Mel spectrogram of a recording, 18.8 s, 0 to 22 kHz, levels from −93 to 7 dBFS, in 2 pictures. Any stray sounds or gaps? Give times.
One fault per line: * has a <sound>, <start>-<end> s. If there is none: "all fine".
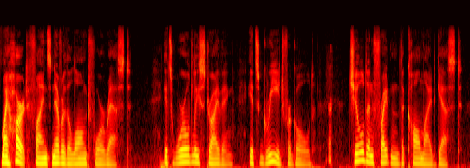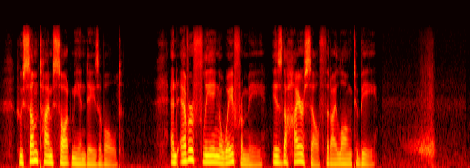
* has a laugh, 6.5-6.7 s
* has a squeak, 17.4-18.5 s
